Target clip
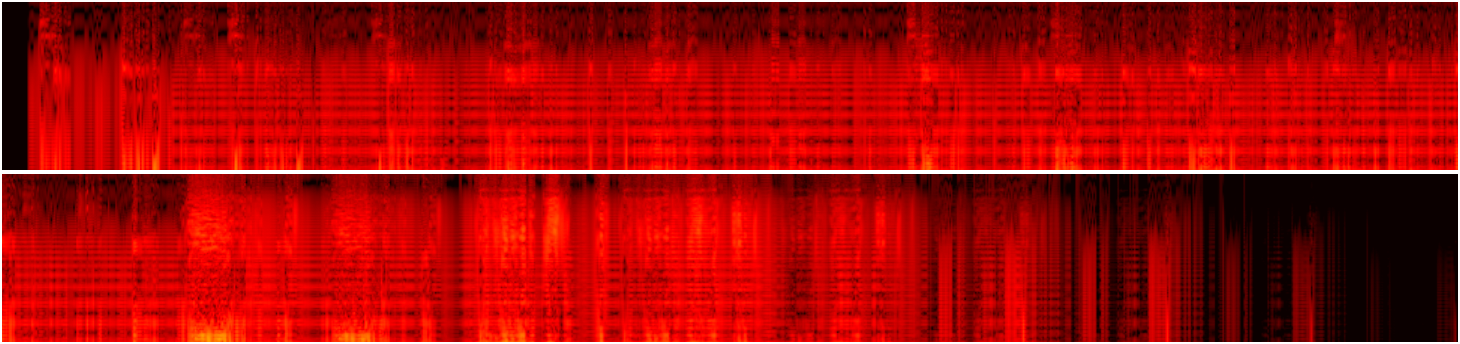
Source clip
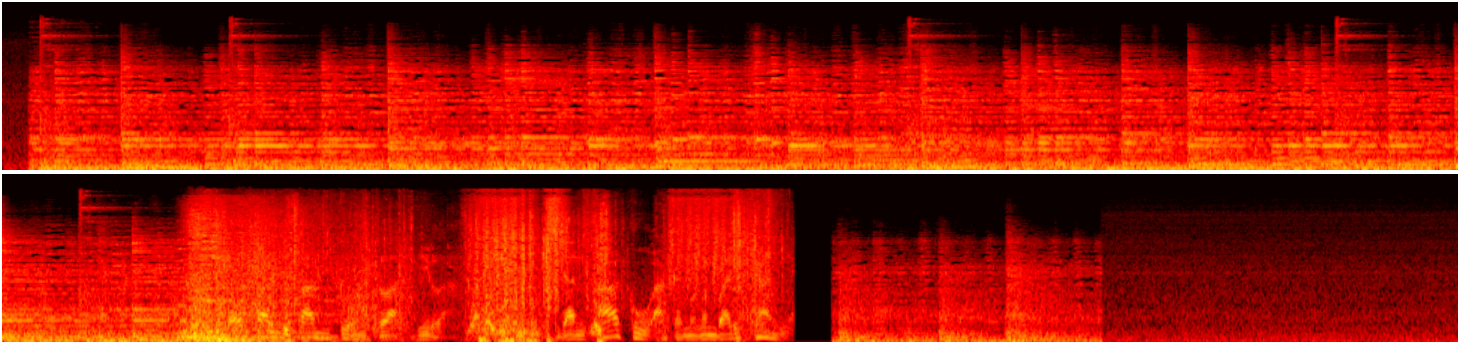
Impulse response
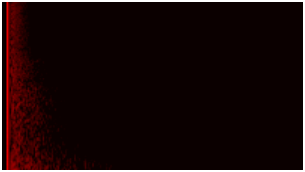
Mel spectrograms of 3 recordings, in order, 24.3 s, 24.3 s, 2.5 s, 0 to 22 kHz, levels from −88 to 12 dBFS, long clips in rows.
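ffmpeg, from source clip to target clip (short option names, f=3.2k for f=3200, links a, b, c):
-filter_complex "[0:a]aecho=1:1:6.2:0.7,acrossover=split=170|3400[a][b][c];[b]acompressor=threshold=-40dB:ratio=8[d];[a][d][c]amix=inputs=3:normalize=0,afftfilt=real='hypot(re,im)*cos(PI*b)':imag='0':win_size=2048:overlap=0.75,aeval=exprs='val(0)*gte(abs(val(0)),0.0447)':c=same,aecho=1:1:1198|2396|3594|4792:0.596|0.161|0.0434|0.0117"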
